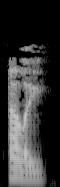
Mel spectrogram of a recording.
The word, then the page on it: ali: British English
